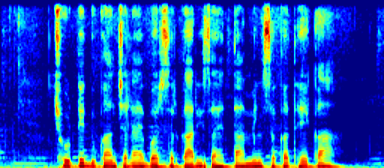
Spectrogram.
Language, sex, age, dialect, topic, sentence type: Chhattisgarhi, male, 18-24, Northern/Bhandar, banking, question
